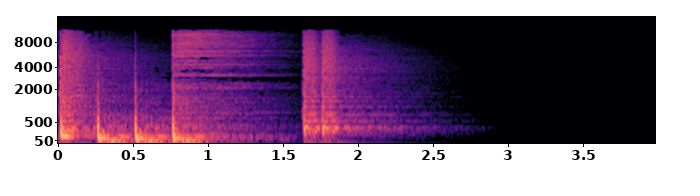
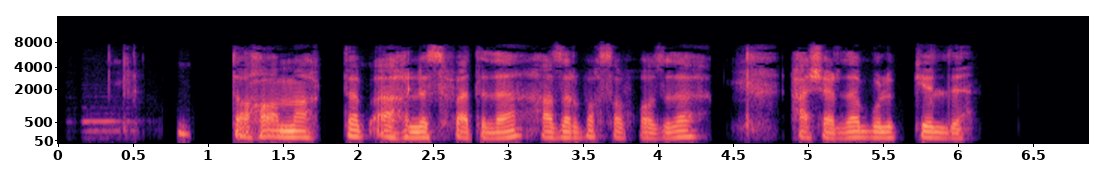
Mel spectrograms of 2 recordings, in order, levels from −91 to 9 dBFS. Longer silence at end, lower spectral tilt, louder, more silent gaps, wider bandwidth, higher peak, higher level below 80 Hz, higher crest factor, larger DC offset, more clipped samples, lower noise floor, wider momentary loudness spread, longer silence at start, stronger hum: first, 1.95 s vs 0.8 s; about the same, -5.5 dB/octave vs -5 dB/octave; about the same, -20 LUFS vs -18 LUFS; second, none vs 0.71-0.78 s, 0.93-1.16 s, 1.77-1.90 s, 4.36-4.43 s, 5.64-5.69 s; first, 11.5 kHz vs 7.8 kHz; about the same, 0 dBFS vs -2 dBFS; first, -32 dBFS vs -54 dBFS; about the same, 20 dB vs 18 dB; neither; neither; first, -72 dBFS vs -37 dBFS; about the same, 18 LU vs 17 LU; second, 0 s vs 0.15 s; neither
